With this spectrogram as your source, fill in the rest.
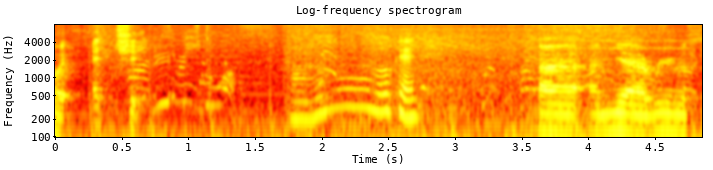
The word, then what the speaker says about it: ecchi: H, they call it ecchi. Oh, okay. And yeah, Remus is doing the same thing again. I don't watch ecchi harem. Ecchi is the Japanese pronunciation of H from hentai, which means pervert.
